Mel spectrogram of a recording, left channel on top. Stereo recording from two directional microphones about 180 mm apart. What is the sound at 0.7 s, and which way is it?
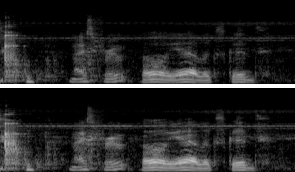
Speech, centre (ahead or behind).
